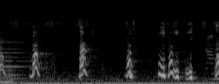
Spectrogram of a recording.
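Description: A voice making four or five short, pitched sounds, about two a second, just after the music cuts off.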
